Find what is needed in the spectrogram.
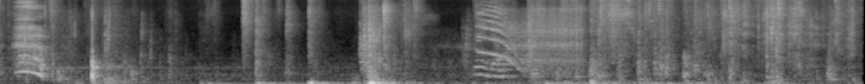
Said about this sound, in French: Ah! Attendez, je vais aller ouvrir euh, la porte à mon petit pitou.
